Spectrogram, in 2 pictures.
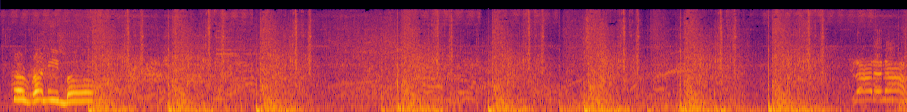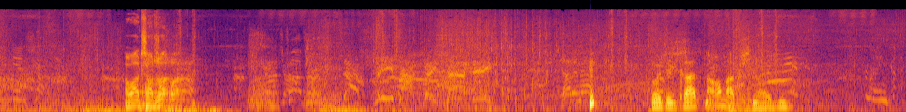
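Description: A shotgun fires in loud blasts.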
